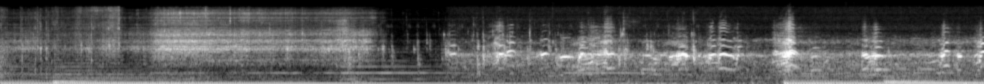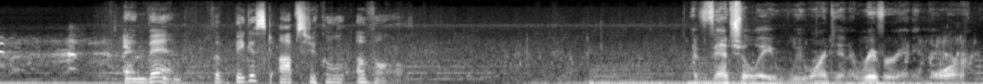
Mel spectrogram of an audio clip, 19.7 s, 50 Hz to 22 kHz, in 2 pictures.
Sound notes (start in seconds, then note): 0.2 soft music; 4.7 water trickling; 7.1 geese honking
